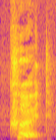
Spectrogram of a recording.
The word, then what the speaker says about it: could: L là, the letter L is silent. L qui n'a deux ça yo, li muette. On dit c'est could.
